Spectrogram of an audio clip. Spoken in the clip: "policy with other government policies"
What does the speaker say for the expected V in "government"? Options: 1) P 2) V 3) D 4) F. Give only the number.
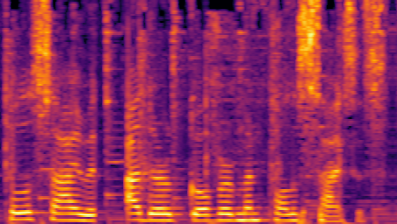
2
